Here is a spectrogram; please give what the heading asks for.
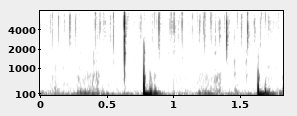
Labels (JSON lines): {"label": "biophony, double pulse", "recorder": "SoundTrap 300"}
